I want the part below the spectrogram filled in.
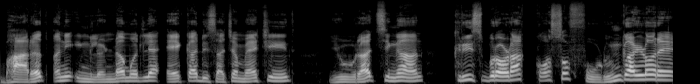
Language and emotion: Goan Konkani, happy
